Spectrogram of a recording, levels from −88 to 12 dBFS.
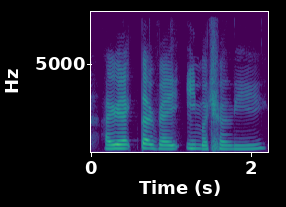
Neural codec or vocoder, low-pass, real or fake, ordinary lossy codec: none; none; real; none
